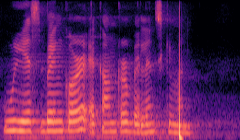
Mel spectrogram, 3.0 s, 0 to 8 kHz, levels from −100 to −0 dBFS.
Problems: none marked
